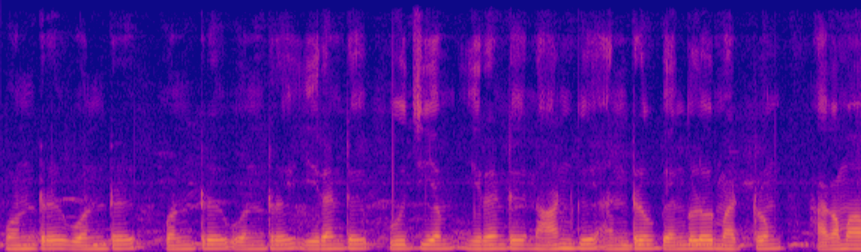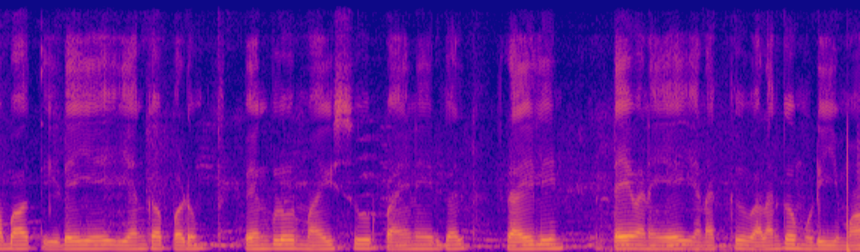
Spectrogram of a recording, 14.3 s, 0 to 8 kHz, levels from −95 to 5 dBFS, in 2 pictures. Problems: background sounds at intervals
